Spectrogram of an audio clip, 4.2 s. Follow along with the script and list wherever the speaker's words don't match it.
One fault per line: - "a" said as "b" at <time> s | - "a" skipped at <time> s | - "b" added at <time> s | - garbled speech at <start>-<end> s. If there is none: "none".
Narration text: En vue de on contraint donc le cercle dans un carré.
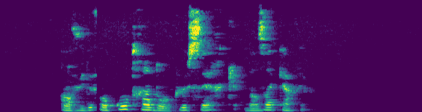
none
